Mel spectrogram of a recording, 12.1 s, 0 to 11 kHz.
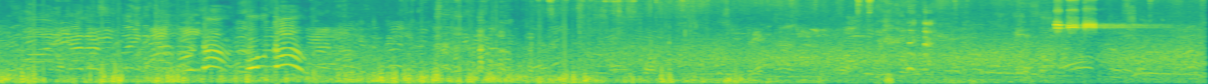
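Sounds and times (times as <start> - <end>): outdoor background noise: 0.0 - 12.0
people talking indistinctly: 0.0 - 12.0.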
